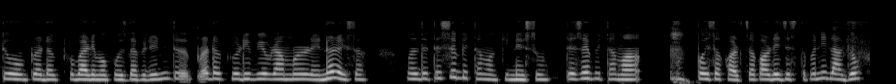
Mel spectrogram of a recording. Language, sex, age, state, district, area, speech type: Nepali, female, 18-30, West Bengal, Kalimpong, rural, spontaneous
